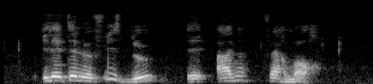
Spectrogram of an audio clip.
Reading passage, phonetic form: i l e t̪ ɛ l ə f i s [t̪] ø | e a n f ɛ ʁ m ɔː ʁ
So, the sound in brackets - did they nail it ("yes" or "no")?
no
